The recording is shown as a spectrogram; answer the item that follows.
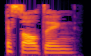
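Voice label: "assaulting", British English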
